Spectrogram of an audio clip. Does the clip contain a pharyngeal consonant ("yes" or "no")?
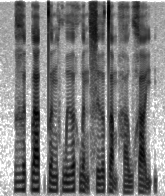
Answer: no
